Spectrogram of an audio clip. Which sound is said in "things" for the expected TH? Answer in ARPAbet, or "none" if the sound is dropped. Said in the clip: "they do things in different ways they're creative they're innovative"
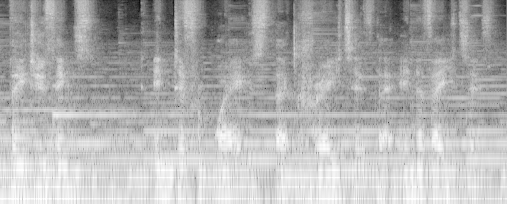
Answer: TH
